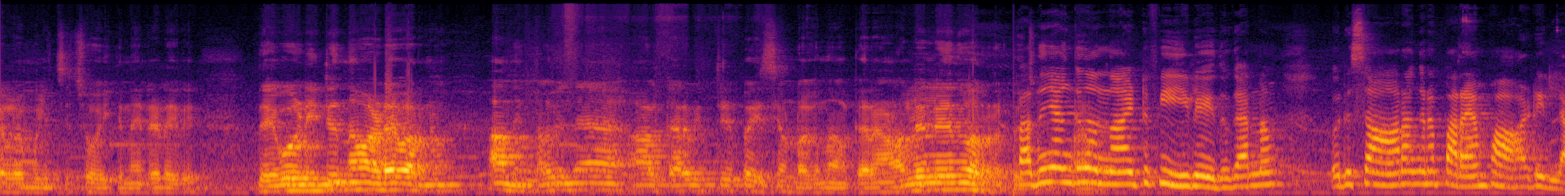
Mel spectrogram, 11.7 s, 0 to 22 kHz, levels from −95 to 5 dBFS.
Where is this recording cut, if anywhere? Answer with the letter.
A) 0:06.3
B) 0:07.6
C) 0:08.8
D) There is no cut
B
